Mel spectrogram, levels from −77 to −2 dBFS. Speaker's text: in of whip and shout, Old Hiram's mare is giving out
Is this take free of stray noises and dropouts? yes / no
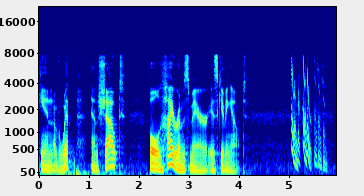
no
